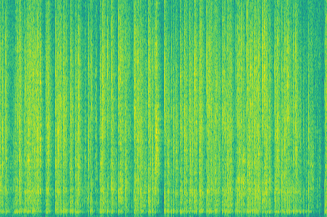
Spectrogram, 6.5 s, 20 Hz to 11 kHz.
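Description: Fingernails tap and scratch fast over the top of the head of a hollow translucent plastic light-up skull held close, making a dense stream of crisp, hollow clicks and scrapes. A steady plastic resonance around 336 Hz rings under the rapid taps, with bright, high scratchy texture, dropping out in brief gaps between bursts.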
